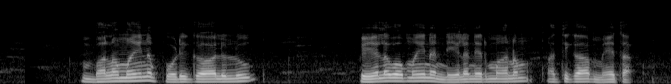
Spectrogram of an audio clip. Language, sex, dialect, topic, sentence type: Telugu, male, Central/Coastal, agriculture, statement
